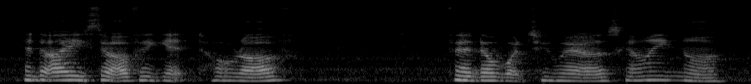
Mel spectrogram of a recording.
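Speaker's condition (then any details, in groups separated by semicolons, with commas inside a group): Friedreich's ataxia; diagnosed in childhood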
